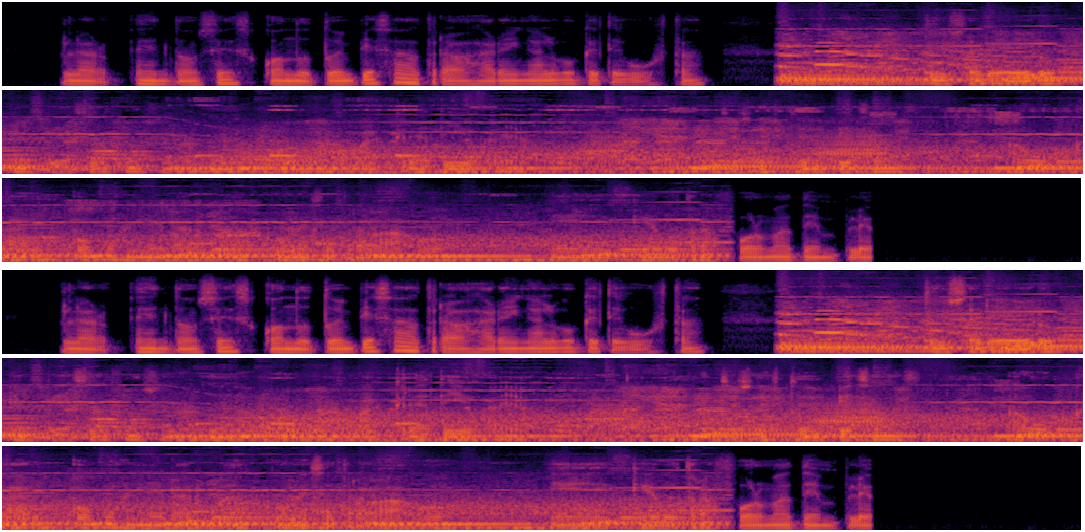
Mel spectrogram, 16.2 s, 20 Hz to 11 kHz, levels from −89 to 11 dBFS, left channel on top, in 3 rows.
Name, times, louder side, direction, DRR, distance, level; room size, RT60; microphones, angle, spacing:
voice 1, 0.3-3.5 4.6-8.1 8.9-10.0 10.4-15.2, right 1 dB, 55° right, 5.3 m, -30 dB
sound 1, 3.9-14.5, right 1 dB, 10° right, 0.5 m, -27 dB
sound 2, 6.2-14.3, left 2 dB, 35° left, 6.5 m, -40 dB
sound 3, 6.7-14.4, right 2 dB, 35° right, 5.8 m, -34 dB
open air
head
